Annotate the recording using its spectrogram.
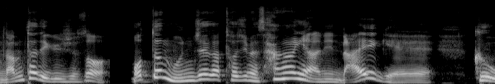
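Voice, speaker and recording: The speech has very wide pitch swings at a moderate pace. The recording is very clean, with a silent background. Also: man. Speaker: YouTube interviewer. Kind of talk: interview question.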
